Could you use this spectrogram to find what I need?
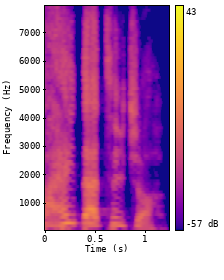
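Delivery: mock indignant schoolgirl complaint; retold angry outburst. Teacher retelling a worked-up student's complaint, mock angry outburst.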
